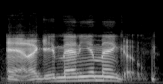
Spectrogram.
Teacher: This one's a little less distinct because F0 just kind of rises on through it. You may hear that Manny is sort of prominent or accented in some way.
